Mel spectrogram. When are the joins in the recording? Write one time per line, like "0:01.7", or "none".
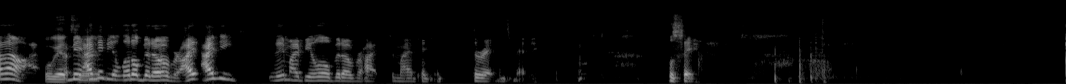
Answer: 0:01.1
